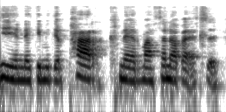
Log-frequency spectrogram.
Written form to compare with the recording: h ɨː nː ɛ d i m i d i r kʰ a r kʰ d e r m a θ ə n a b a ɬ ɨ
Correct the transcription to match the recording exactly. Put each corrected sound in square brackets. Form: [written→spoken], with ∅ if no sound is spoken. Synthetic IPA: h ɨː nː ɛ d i m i d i r [kʰ→pʰ] a r kʰ [d→n] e r m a θ ə n a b [a→ɛ] ɬ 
